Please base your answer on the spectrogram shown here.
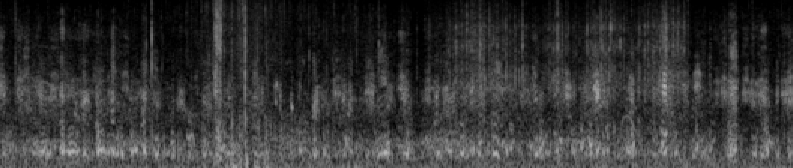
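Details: Pond-feeding mallards chatter in soft, rapid quacks while a sharp splash cuts through near the middle; busy dabbling and water noise fill the background.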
